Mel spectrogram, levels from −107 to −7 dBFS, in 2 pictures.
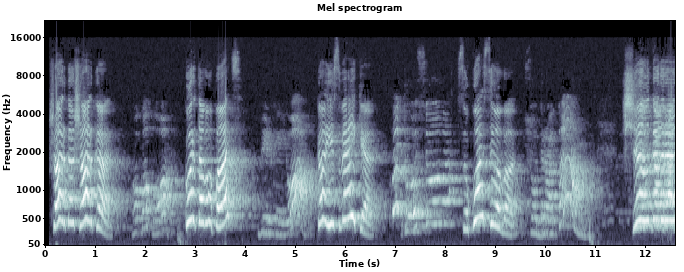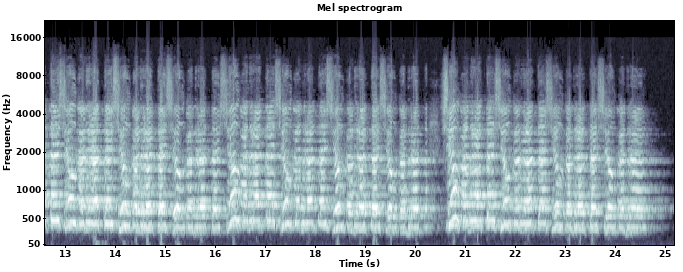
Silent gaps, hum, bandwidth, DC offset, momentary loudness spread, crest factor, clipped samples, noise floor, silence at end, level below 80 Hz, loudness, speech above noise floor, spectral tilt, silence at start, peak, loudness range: none; none; 13.5 kHz; under 0.1%; 16 LU; 14 dB; under 0.1%; -51 dBFS; 0.25 s; -60 dBFS; -13 LUFS; 37 dB; -1 dB/octave; 0.1 s; 0 dBFS; 9 LU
